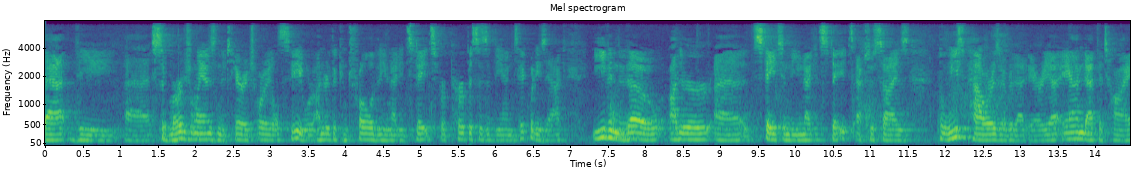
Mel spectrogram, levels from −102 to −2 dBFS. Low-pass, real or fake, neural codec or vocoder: 7.2 kHz; real; none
